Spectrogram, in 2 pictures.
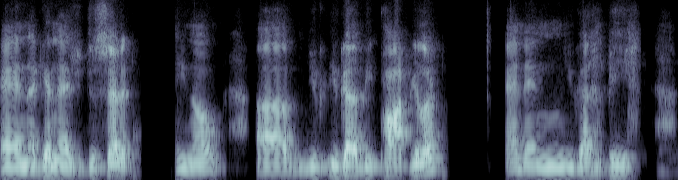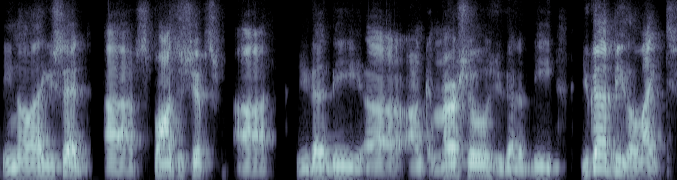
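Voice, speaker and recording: With an American accent and ordinary pitch variation, a man talks in an unremarkable speaking voice. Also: medium pitch for a man, moderate pace. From Boston. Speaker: podcast guest. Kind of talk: casual chat.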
